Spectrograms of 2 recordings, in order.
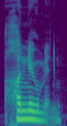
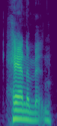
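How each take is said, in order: First: The name ends sounding like the word 'human'. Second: The name ends not sounding like 'human'. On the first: The speaker calls it wrong. "I'm technically pronouncing it wrong by pronouncing it this way" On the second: The speaker calls it right. "the correct pronunciation is"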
